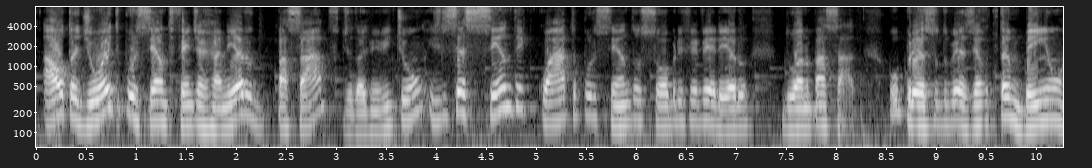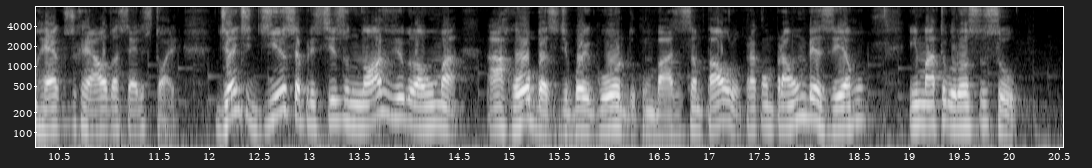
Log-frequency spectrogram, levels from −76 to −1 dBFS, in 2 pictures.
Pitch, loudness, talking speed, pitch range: 135 Hz, -19 LUFS, 150 wpm, 120-150 Hz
